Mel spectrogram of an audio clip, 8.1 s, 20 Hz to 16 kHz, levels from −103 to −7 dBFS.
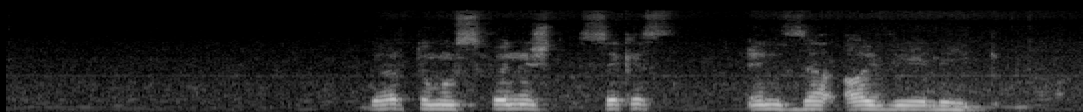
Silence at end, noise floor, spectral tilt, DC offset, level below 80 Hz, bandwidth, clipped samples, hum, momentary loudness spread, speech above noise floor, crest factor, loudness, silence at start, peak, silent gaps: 0.45 s; -76 dBFS; -8 dB/octave; under 0.1%; -78 dBFS; 11 kHz; under 0.1%; none; 9 LU; 38 dB; 18 dB; -39 LUFS; 2.75 s; -24 dBFS; none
